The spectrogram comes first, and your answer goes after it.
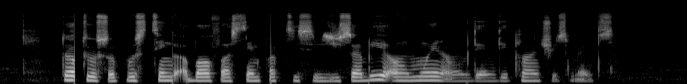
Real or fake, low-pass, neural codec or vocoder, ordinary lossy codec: real; none; none; none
